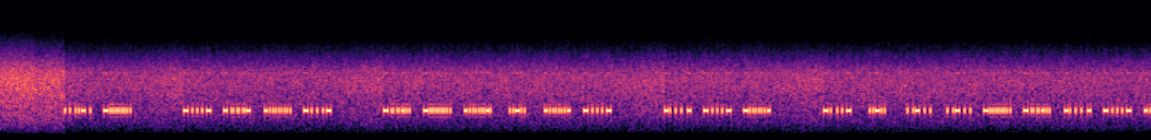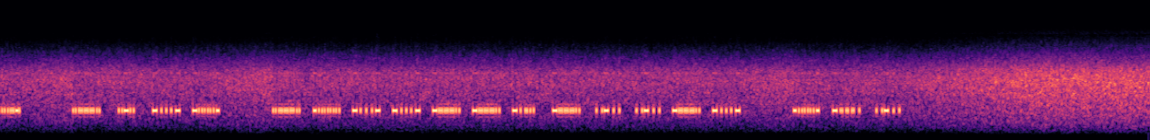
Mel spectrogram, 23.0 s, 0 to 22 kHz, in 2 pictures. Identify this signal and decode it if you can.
Hellschreiber (Feld-Hell, 122.5 baud), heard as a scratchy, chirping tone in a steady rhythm, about 850 Hz, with radio static. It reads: JE NACH REGION UND WITTERUNG SIND SCHNEEKETTEN OFT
